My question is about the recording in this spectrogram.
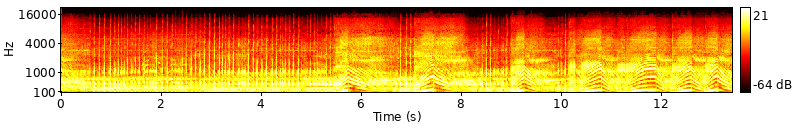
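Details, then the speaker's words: Chainsaw cutting small wood: steady high screaming revs dipping and recovering with each cut, slight four-stroking burble at top, judged acceptable; normal running under load. "listen to it run in small wood this is this is acceptable very acceptable you'll still hear it you little barking the four stroking but not much"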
